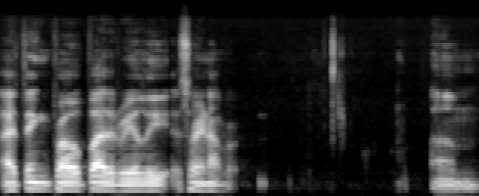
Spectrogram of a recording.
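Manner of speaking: ordinary delivery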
